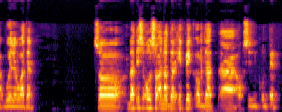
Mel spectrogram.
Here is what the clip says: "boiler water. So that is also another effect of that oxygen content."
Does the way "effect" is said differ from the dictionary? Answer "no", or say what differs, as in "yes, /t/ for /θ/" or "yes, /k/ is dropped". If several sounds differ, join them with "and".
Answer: yes, /t/ is dropped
